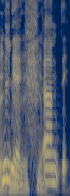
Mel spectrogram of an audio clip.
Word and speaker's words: Milei: Javier Milei.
